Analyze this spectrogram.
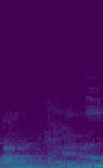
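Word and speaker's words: Ampère: 이걸 알려준 사람이 앙페르아서 앙페르 법칙 됐어 앙페르 사람은 프랑스 사람이니까 앙페르고 읽으면 되는데 그걸 미국놈들이 뭐라고 읽었어 어라고 거죠 자 그래서 이게 전류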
